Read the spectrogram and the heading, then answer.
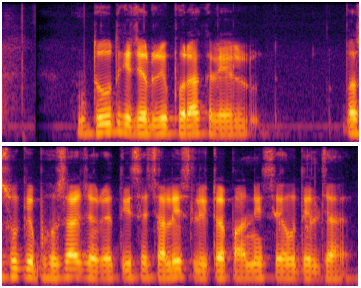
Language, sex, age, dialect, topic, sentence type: Magahi, male, 18-24, Western, agriculture, statement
